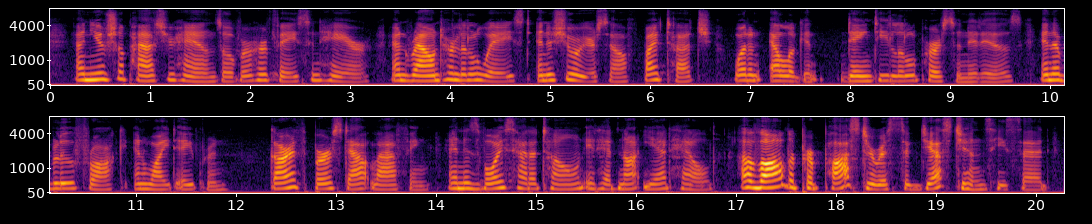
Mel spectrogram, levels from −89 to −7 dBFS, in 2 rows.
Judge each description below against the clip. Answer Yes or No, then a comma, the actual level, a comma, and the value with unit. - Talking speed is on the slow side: No, average, 170 wpm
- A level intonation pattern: No, average, 3.5 semitones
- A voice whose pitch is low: No, high, 200 Hz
